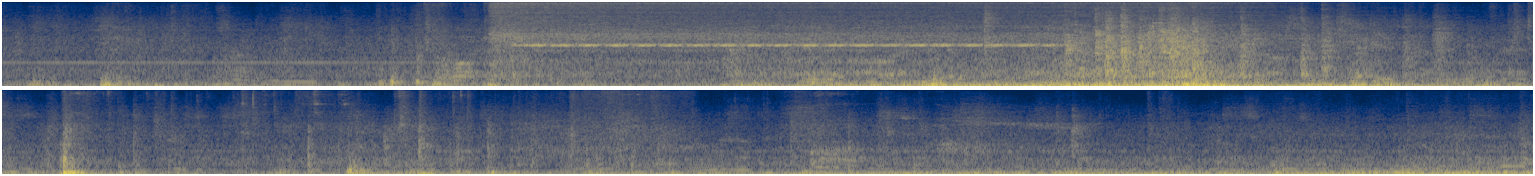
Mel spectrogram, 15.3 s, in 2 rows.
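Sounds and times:
London Underground District Line train: 0.0 - 15.3.

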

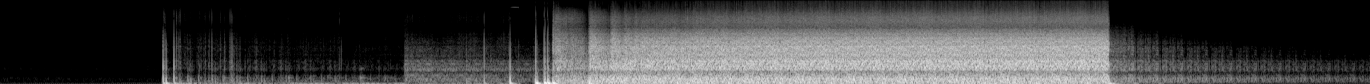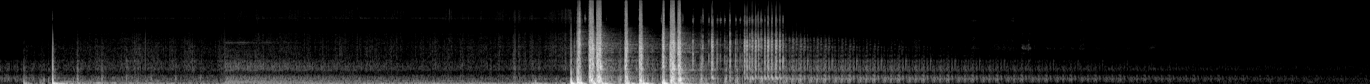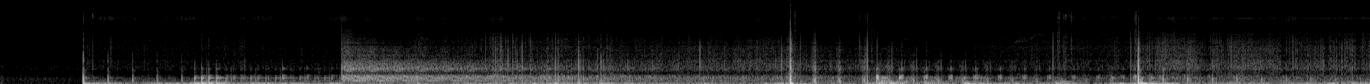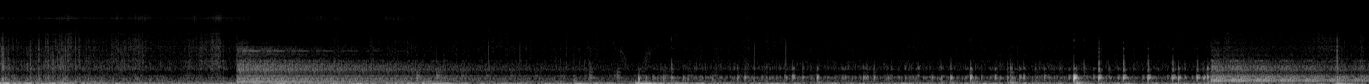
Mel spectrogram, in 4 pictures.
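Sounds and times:
vinyl record noise: 0.0 - 25.4, 28.2 - 54.7.

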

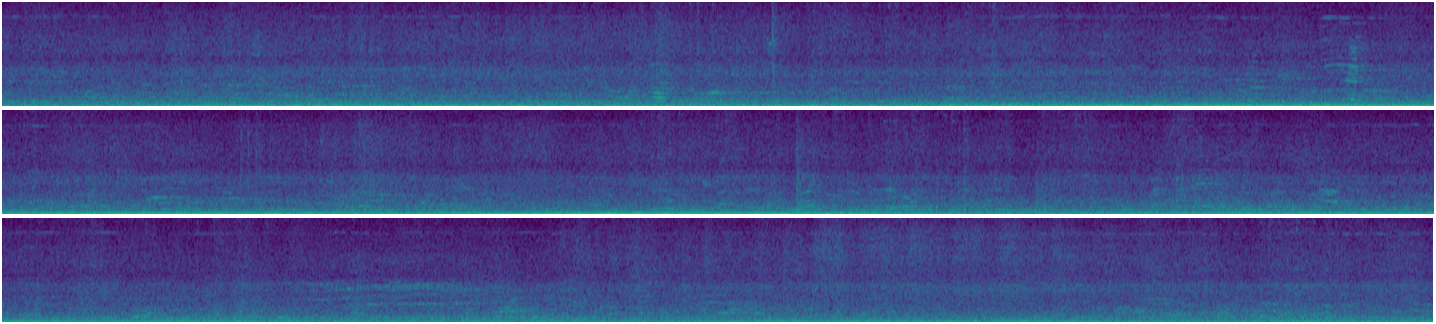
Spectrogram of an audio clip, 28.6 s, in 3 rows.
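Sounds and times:
supermarket ambience in Brazil: 0.0 - 28.6.

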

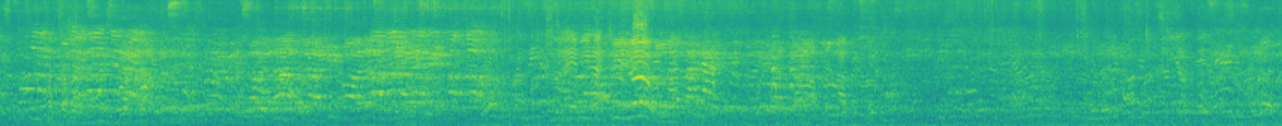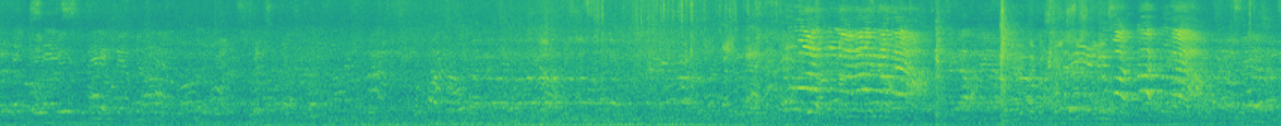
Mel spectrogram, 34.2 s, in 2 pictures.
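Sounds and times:
market ambience in Brazil: 0.0 - 34.1.

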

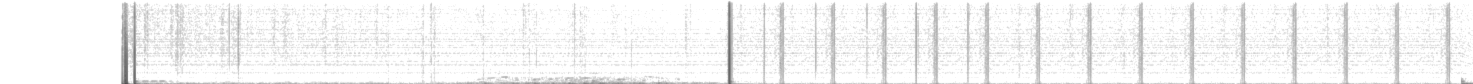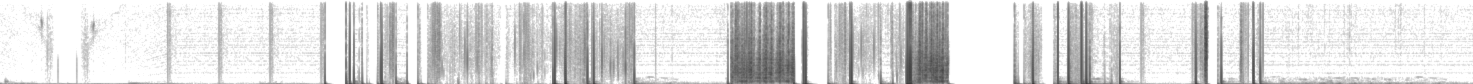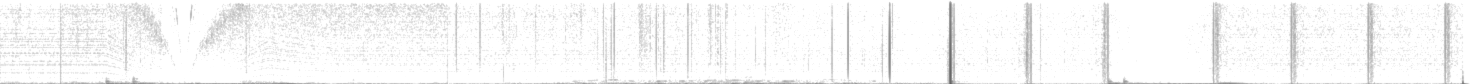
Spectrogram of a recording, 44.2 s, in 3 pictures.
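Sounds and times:
vinyl record noise: 1.2 - 24.3, 24.9 - 44.1.

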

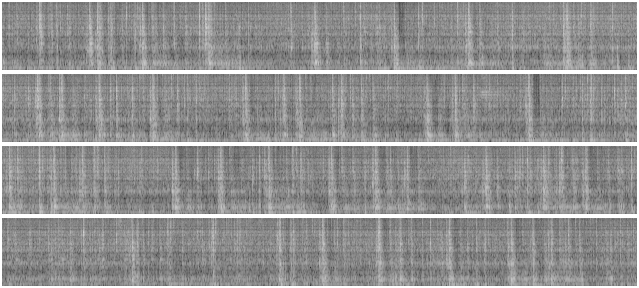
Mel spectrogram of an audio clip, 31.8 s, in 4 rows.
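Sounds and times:
drums in the rain with tape echo over tape recorder loudspeaker: 0.0 - 31.7
rain: 0.0 - 31.7.

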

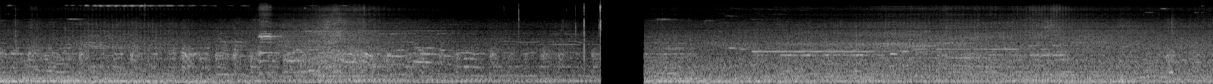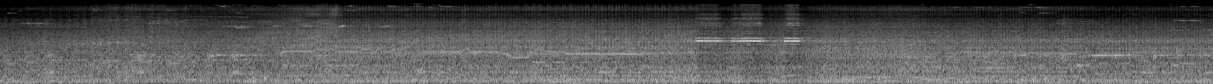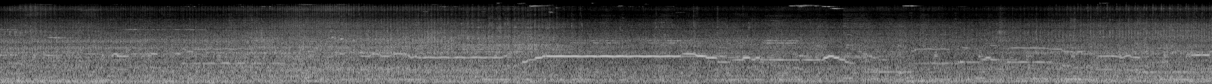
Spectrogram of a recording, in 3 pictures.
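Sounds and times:
street traffic in Boudha, Kathmandu, Nepal: 0.0 - 36.3.

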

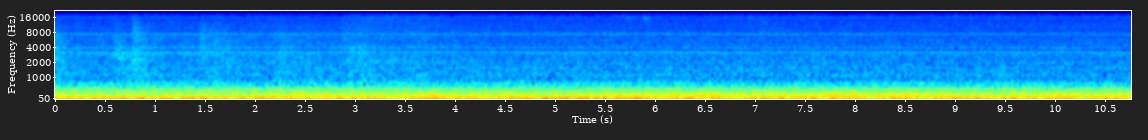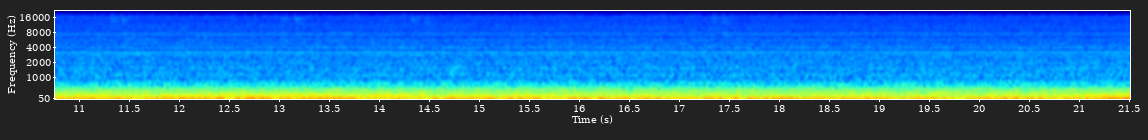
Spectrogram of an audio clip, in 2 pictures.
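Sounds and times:
refrigerator hum: 0.0 - 21.5.

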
